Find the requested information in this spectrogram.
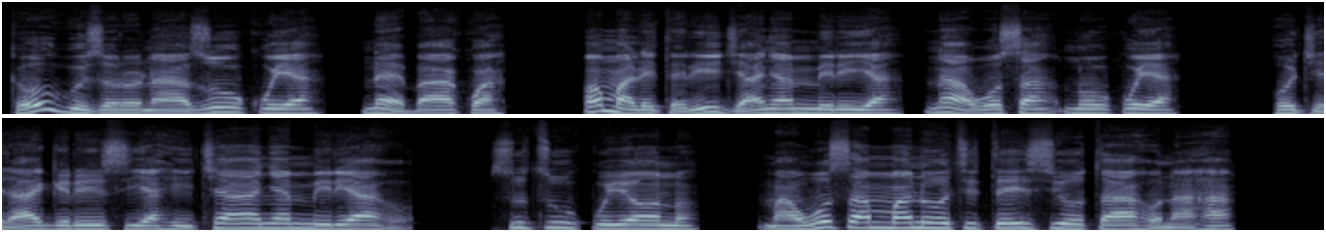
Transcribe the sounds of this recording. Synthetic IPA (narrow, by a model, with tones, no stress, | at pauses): ke˨o˦ɡu˨zo˨ɾo˨na˨a˨zʊ˦ʊ˦kʷʊ˦ja˦ | ne˨ba˦a˦kʷa˦ | ɔ˦ma˨lɪ˨te˨ɾi˦d͡ʒe˨a˦ɲa˦m̩˦mi˦ɾi˦ja˦na˨a˨wʊ˦sa˦nʊ˦kʷʊ˦ja˦ | o˦d͡ʒi˨ɾa˨a˦ɡɪ˦ɾi˦si˦ja˦ɦi˦t͡ʃa˦a˦ɲa˦m̩˦mi˦ɾi˦a˦ɦʊ̰˨ | su˦tu˦kʷʊ˦jɔ˦nʊ˦ | ma˨wʊ˦sa˦m̩˦ma˦no˦o˦ti˦te˦i˦si˦ʊ˦ta˦a˦ɦʊ˨na̰˨ɦa˦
